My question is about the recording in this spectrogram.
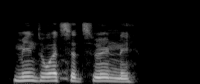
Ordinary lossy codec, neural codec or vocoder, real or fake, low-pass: AAC, 64 kbps; none; real; 7.2 kHz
